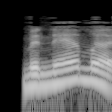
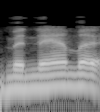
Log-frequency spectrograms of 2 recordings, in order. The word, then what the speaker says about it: Manama: Manama Arabic, Al-Namt Al-Manama Bahraini pronunciation, Elm-NM, is the capital and largest city of Bahrain, with an approximate population of 157,000 people.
